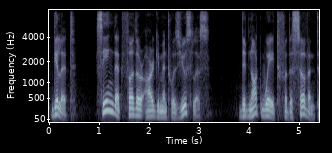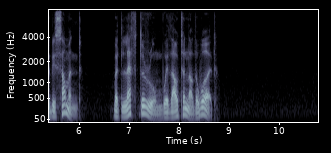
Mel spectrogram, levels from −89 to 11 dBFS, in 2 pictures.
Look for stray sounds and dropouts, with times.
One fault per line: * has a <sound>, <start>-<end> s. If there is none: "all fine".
all fine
